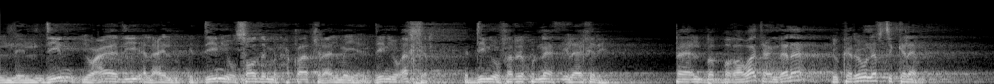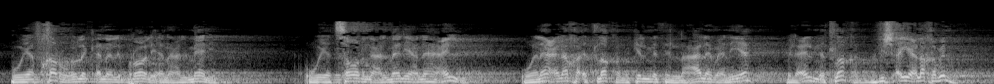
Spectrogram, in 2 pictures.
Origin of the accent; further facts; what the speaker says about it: Alexandria, Alexandria Governorate, Egypt; لأن أنا فعلا سكندري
